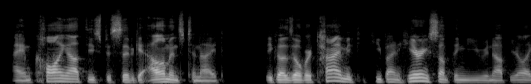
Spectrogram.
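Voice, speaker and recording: A man speaks at a very fast pace, his pitch fairly low with ordinary pitch variation. The recording is very clean with a silent background and a dry, close sound with no echo. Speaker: applicant's attorney. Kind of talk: public hearing presentation. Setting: city commission meeting.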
